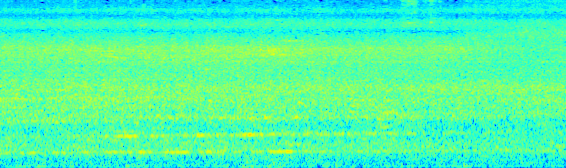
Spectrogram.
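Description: Mumbai suburban EMU local train pulling out along the platform: a continuous rumble of the coaches and wheels with a faint motor whine that rises slightly, as the last coach goes by.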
